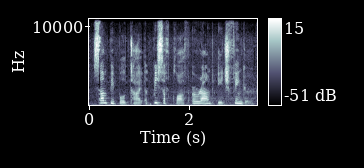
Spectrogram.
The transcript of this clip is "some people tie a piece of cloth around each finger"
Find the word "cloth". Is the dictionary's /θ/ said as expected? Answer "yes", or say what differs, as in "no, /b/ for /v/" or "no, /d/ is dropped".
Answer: yes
